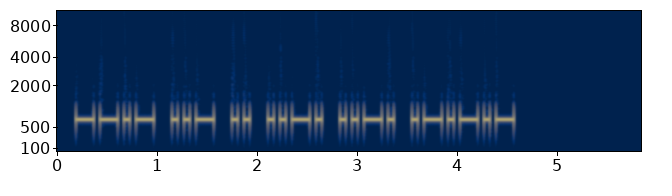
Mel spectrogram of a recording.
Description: Morse code, heard as a keyed tone, about 20 wpm, 700 Hz. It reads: QUIFF.
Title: Pangram Challenge v2 - 20wpm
